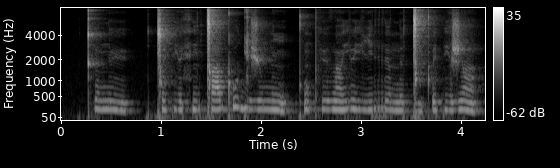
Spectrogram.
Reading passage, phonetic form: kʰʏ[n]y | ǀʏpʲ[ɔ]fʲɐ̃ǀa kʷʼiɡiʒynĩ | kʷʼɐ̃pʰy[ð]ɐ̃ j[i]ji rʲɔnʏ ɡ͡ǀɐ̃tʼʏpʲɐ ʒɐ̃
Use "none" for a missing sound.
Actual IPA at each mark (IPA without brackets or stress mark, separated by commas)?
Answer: n, ɔ, ð, y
